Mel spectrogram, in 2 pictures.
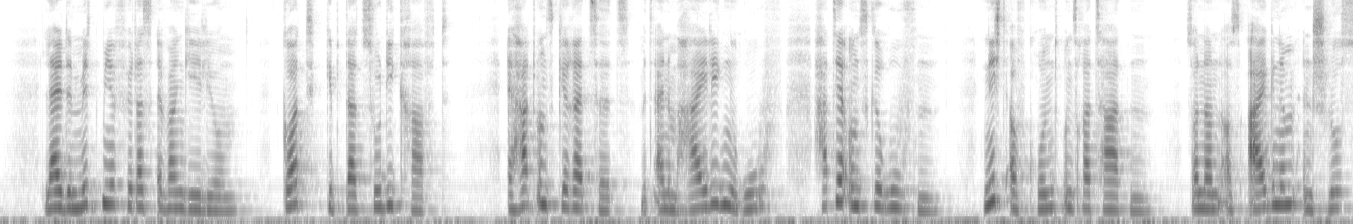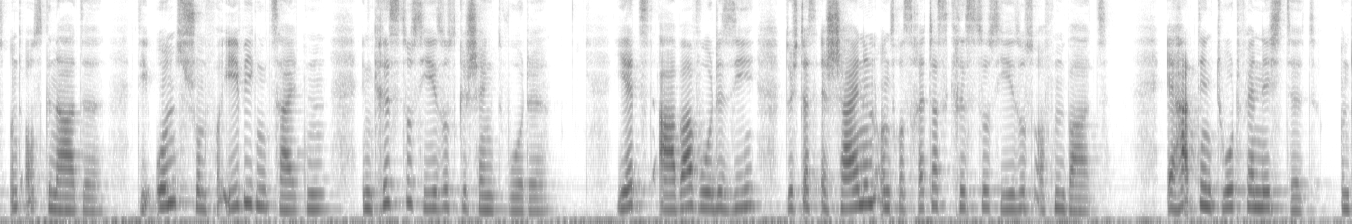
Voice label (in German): Lesung; 2. Fastensonntag A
